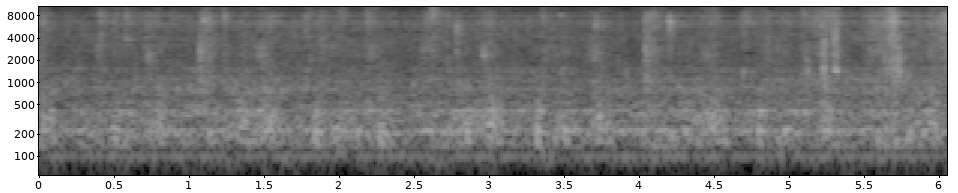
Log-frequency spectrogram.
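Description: Cookology CMDW2 tabletop dishwasher running its wash, its spray arm sending water pattering against the inside of the closed tub, in what the owner takes for the cold rinse. A few faint ticks sound over the steady wash noise.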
